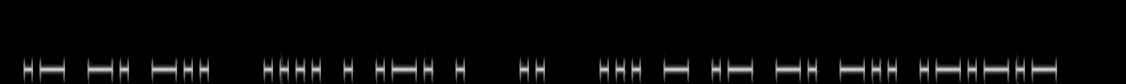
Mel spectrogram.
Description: Morse code, heard as a keyed tone, about 15 wpm, 700 Hz. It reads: AND HERE I STAND.
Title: Sentences from Top 1000 Words - Review Part 1 - 15wpm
